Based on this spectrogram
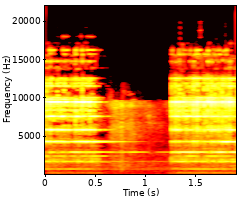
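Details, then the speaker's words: Fire alarm system test, bell: bright continuous metallic ringing with steady high tones, briefly dipping then resuming; bell works normally though not very loud. "doesn't sound the loudest but it works so let's go to silence"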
